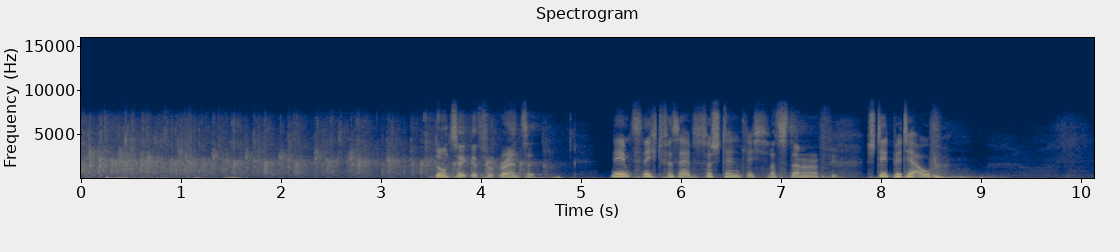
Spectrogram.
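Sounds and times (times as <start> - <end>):
audience applause at a church gathering: 0.0 - 4.7
speech: 3.5 - 4.7, 5.3 - 8.7.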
